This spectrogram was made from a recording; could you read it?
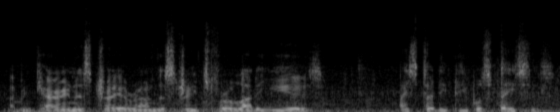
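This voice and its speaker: An actor playing a humble, plain-spoken, obliging street peddler in a 1940s crime film. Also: male voice, medium pitch, fairly quick, lightly acted. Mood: humble, friendly. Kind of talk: 1940s film noir acting. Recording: noisy old film soundtrack, street ambience.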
